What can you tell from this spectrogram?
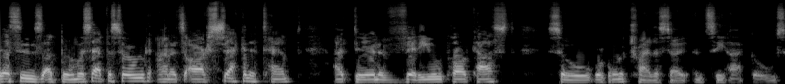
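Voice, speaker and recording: Recorded very cleanly against a silent background, a man with a Belfast accent and medium pitch speaks at a moderate pace. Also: ordinary pitch variation, dry, close sound with no echo. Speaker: podcast host. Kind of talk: casual podcast chat.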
